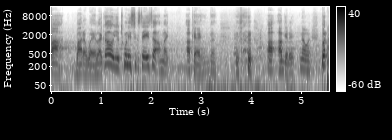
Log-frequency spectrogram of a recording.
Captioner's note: chuckles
